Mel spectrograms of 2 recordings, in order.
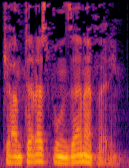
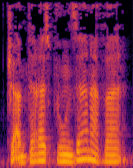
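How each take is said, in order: First: Said in the usual way. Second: Higher, stunned echo of the number; a commander hearing his losses, disbelieving; stunned disbelief. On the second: A narrator's reading. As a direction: repeat it as if you can't believe it. Morteza repeats the count, stunned.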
